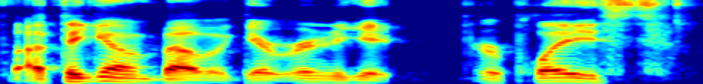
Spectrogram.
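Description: A man's voice: on the low side, fast talker, no room sound. A man co-hosting a podcast in casual chat, restarting his sentences as he earnestly explains things. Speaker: podcast co-host.

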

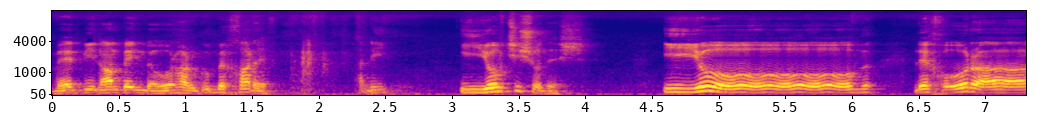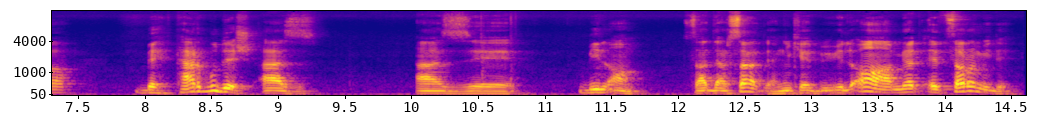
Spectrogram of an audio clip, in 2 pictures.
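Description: Male Torah teacher, conversational lesson, animated storyteller. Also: medium pitch. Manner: animated storytelling with repeated "he says" and restarts. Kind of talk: Torah lesson in casual spoken Persian.

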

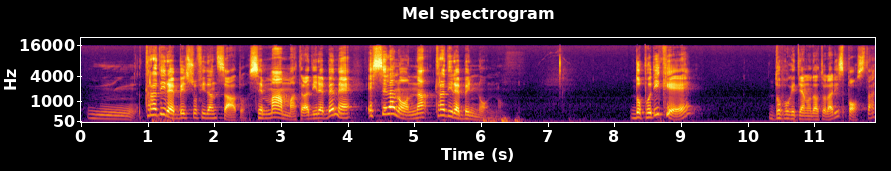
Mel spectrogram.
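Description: A man's voice: mid-range voice, a little mellow. A man telling a joke in a casual, rambling, self-deprecating monologue. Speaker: storyteller.

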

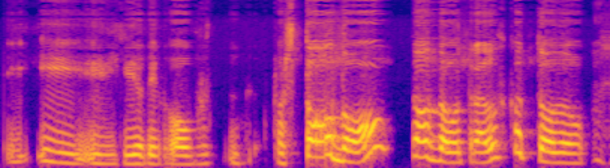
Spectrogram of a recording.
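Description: On a casual podcast, a guest translator from Spain talks in a medium-pitched voice with vocal fry and a measured pace. Her Spanish accent comes through as she animatedly performs the lines she quotes.

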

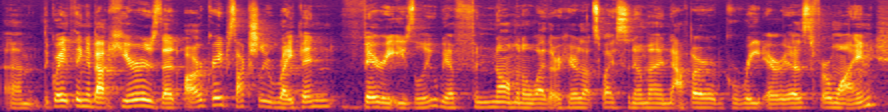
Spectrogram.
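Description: Low-voiced woman explaining wine patiently. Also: steady tone, brisk, hardly any pauses. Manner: informative, patient explainer with frequent um fillers. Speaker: winery guest explaining wine. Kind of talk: casual podcast interview.

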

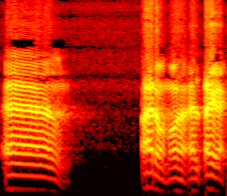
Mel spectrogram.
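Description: This man's voice is fairly high, steady in tone, slow, bright, and forceful, captured in a rough recording. He's a Brazilian guest with a Portuguese accent who is learning English, and during the casual conversation he hesitates, hunts for words, and uses plenty of fillers and restarts.

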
